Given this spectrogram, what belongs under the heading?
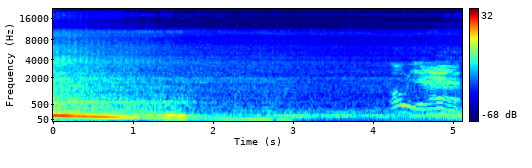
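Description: A broken turbocharged Mazda idles after warming up, its engine a low steady hum and rumble that dips slightly midway, with a voice talking over it near the end.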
